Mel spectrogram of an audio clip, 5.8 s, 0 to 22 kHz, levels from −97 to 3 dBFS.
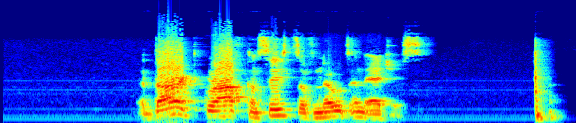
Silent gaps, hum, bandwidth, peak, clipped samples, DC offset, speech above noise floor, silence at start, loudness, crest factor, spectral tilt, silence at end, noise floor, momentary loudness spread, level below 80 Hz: none; none; 11.5 kHz; 0 dBFS; under 0.1%; under 0.1%; 55 dB; 1.4 s; -12 LUFS; 14 dB; -4 dB/octave; 0.25 s; -67 dBFS; 13 LU; -56 dBFS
